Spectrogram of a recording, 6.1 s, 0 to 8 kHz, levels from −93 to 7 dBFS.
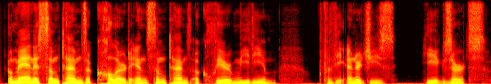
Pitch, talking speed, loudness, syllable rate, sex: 100 Hz, 155 wpm, -20 LUFS, 5.6 syllables/s, male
